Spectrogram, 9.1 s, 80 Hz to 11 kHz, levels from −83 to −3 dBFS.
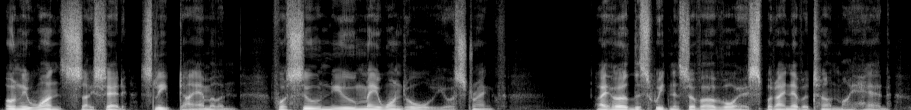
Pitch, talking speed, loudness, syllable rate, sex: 90 Hz, 180 wpm, -19 LUFS, 4.6 syllables/s, male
